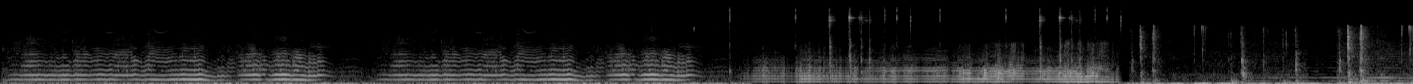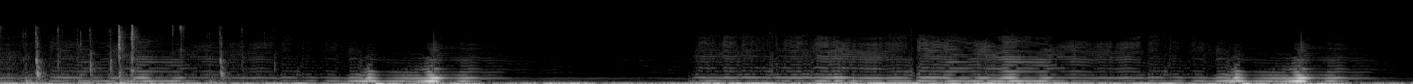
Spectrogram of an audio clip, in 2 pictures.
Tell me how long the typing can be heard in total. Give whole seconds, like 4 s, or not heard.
10 s.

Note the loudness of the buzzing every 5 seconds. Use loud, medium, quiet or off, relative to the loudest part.
medium, medium, medium, loud, medium, loud.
